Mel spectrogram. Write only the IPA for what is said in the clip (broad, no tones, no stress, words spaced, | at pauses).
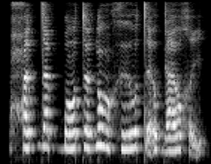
ħɛpdæp ɓɔtœ ɗɔ̃ xɨo̯tɛ̰o̯ ɡæo̯χḭ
